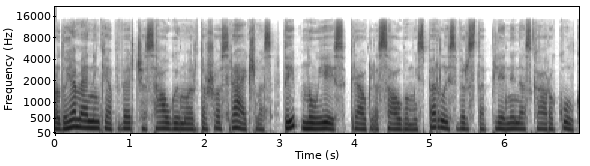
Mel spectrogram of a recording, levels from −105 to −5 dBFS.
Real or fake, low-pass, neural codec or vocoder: real; 14.4 kHz; none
